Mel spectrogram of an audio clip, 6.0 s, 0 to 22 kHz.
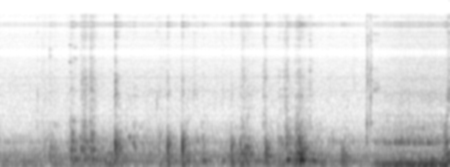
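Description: Engine of a stock 1960 Willys Station Wagon idling steadily, with scattered light knocks and clicks over it; about five seconds in, the engine note grows louder and fuller.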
